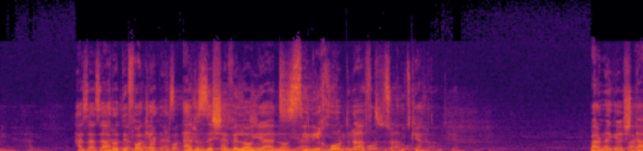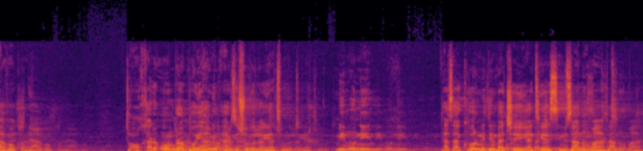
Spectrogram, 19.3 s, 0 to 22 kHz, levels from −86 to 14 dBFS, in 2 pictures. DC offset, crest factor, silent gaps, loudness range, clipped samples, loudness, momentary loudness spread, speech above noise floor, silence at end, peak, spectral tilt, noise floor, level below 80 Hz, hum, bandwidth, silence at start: under 0.1%; 18 dB; none; 7 LU; under 0.1%; -16 LUFS; 17 LU; 29 dB; 0 s; 0 dBFS; -4 dB/octave; -46 dBFS; -50 dBFS; none; 18 kHz; 0 s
